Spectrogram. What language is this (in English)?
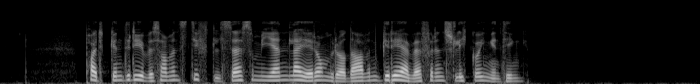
Norwegian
